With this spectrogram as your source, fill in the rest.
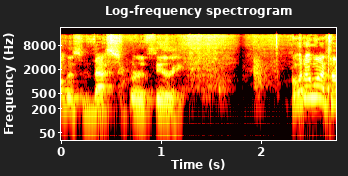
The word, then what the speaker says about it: VSEPR: a move that makes exactly no sense we pronounce that matter all right we call this Vesper theory what I want to talk about is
